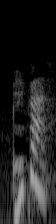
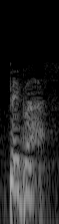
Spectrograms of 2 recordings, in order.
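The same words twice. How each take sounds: First: High, rising disbelieving echo; incredulous repeat of the word; surprised question. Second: Said in the usual way. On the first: Retold or imitated. Disbelief at being freed.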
